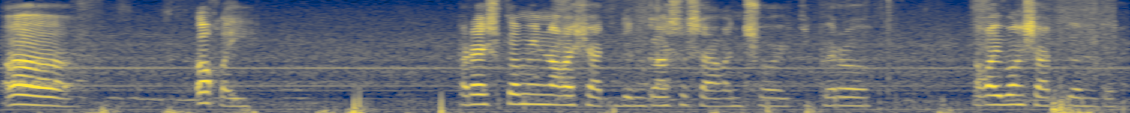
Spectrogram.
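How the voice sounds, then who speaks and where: A woman with a Filipino accent giving live commentary on her gameplay, excitable, bursting into repeated exclamations and mixing in English banter. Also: a little high, normal speed, pauses often, background noise. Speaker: gamer streamer.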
